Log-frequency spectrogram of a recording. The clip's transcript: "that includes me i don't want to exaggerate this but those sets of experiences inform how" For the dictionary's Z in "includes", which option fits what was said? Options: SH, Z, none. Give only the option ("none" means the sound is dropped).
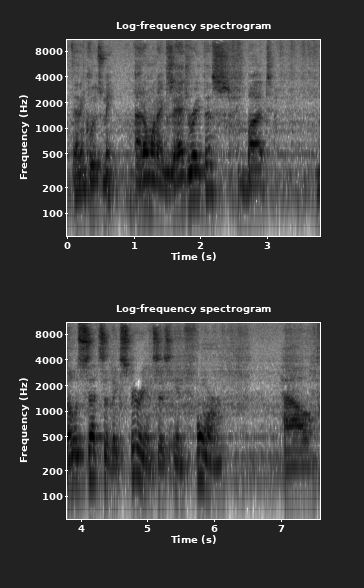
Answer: Z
